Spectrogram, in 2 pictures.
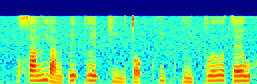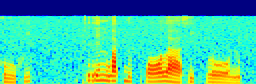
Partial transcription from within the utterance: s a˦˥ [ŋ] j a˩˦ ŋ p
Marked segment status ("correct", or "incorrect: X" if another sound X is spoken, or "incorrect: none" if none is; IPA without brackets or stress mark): correct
